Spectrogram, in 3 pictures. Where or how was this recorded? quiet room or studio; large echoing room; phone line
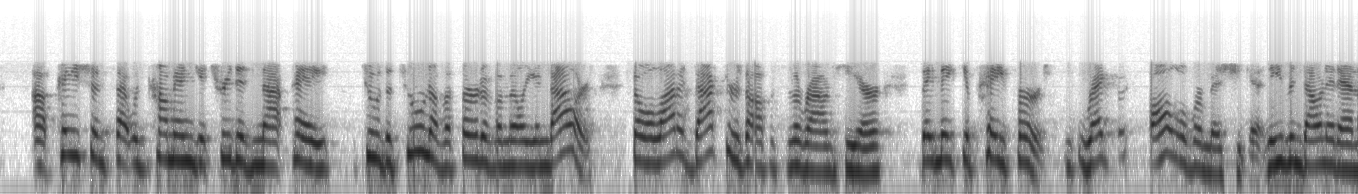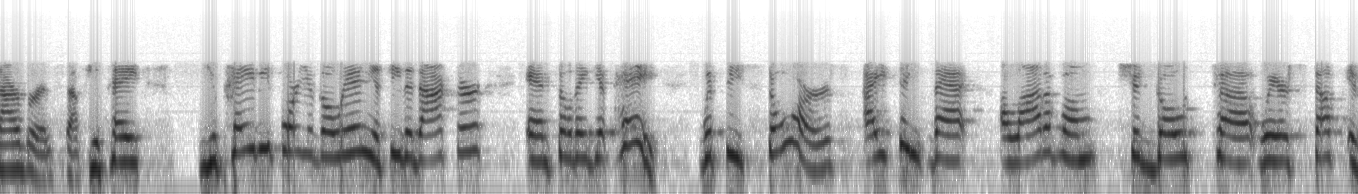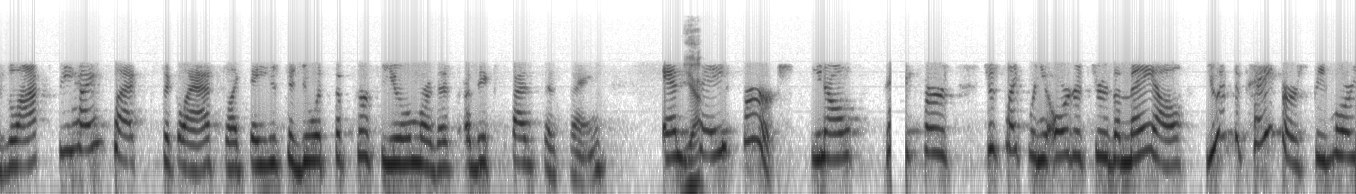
phone line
